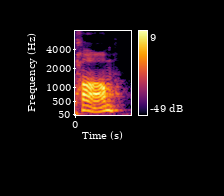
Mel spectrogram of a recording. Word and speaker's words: palm: Palm. I pronounce Palm. it palm. And I say palm as well. Same. Palm. So you don't pronounce the L.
